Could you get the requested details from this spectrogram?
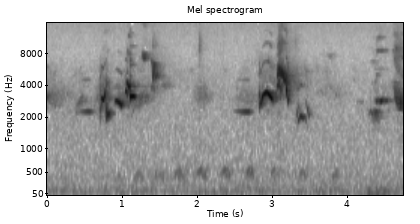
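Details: Parakeet chattering in squeaky, twisting chirp phrases, one near the start and a louder one around the middle, while a soft, regular ticking runs underneath and a short final chirp closes.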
